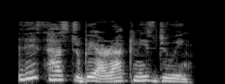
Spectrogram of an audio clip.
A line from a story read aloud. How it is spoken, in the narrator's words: she said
